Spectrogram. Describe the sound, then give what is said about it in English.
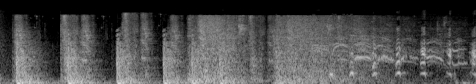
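A refrigerator, being lowered down the stairs during a house move, thuds and bangs in a quick series of loud, heavy crashes, then settles into rattling, followed by a few high squeaky chirps toward the end. “I'll just lower this refrigerator down the stairs.”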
